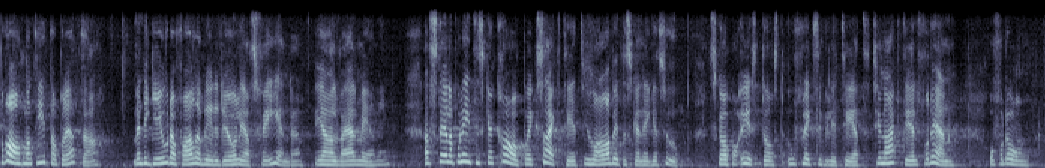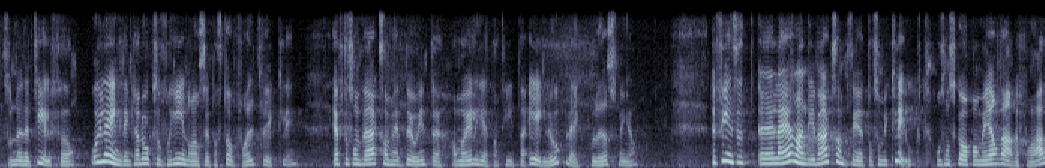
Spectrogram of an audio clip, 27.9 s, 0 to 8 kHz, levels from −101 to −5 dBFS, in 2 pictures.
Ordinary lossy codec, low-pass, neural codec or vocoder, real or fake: none; 7.2 kHz; vocoder, 22.05 kHz, 80 mel bands, HiFi-GAN; fake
